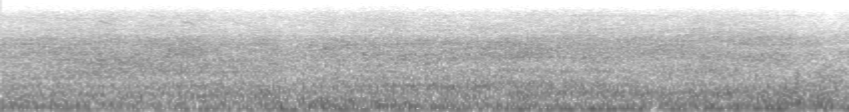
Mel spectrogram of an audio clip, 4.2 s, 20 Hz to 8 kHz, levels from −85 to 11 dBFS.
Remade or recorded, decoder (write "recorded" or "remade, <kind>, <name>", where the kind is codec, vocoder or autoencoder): recorded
